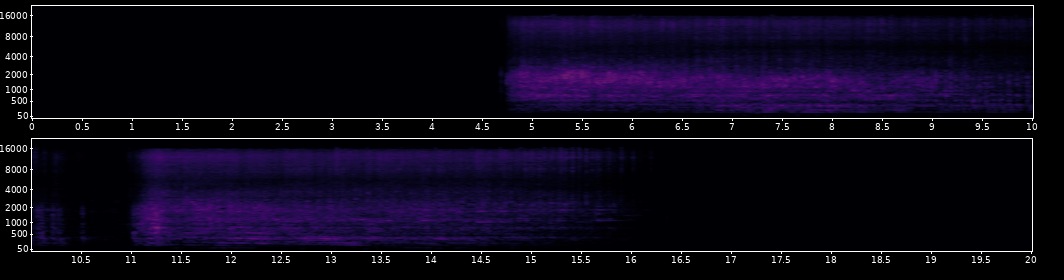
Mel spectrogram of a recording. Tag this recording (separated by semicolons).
approach; bicycle; bike; chain; click; downhill; freewheel; jump; park; pedaling; ride; rider; street; terrestrial; wheel; whirr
